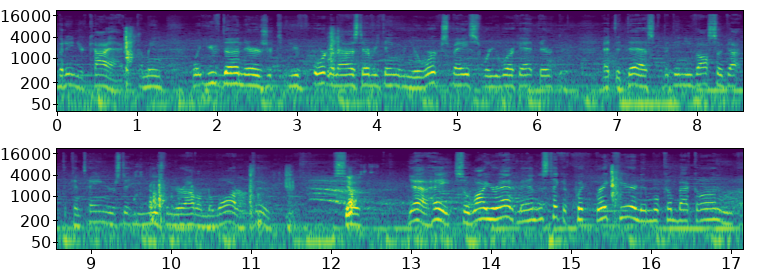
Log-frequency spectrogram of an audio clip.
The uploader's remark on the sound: LIVE from the The Tractor Bar. Live and Unfiltered... LIVE from the The Tractor Bar.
